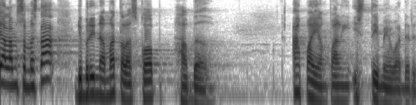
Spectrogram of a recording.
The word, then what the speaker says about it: Hubble: Hubel itu tali. Ada teleskop hable buatan Amerika. Yang membuat teleskop itu adalah Mr. Hubble. Ditulisnya Huble. H U B L E. Huble. Dibacanya hub.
